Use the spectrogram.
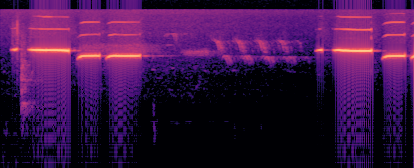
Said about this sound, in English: And here's the same species, a mountain chickadee from another population.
